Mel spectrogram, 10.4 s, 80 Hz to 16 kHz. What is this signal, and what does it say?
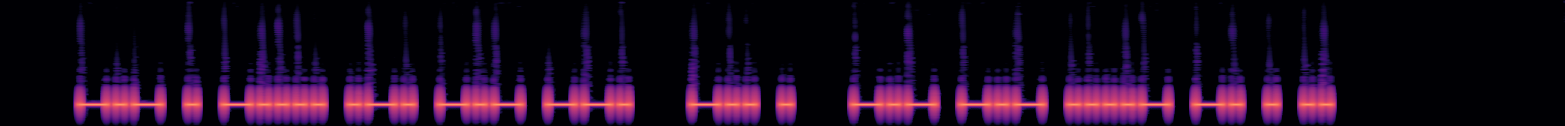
Morse code, heard as a keyed tone, about 20 wpm, 700 Hz. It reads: KE6RKG DE KK4NEI
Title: USA Callsign DE Callsign 20wpm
